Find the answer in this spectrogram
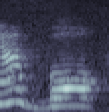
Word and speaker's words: avó: som mais fechado e o acento agudo como em avó que tem o som mais aberto e também o e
